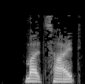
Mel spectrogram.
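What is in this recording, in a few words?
bon appetit, German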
